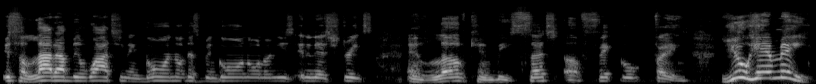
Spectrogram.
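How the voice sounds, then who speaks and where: Speaking at normal speed, this man has a slightly high voice with big pitch swings. On his casual live-stream talk show, he lively names viewers aloud and chats loosely, repeating catchphrases.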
